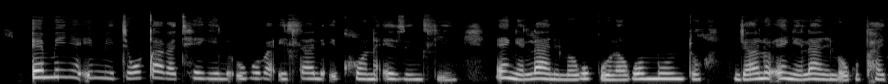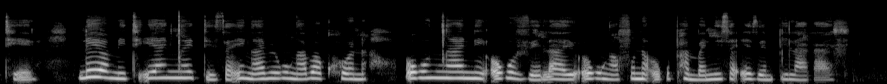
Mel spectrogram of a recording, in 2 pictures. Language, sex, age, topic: North Ndebele, female, 25-35, health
